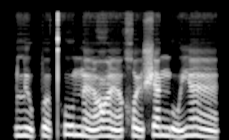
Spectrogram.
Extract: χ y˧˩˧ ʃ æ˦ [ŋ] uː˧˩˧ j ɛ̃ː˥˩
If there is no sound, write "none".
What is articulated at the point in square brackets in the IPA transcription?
ŋ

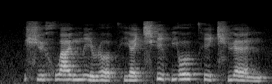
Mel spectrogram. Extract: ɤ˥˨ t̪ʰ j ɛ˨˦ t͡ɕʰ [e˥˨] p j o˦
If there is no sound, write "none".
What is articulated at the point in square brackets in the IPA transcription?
i˥˨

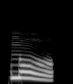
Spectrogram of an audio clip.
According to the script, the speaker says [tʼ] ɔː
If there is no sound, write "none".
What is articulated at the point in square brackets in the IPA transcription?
n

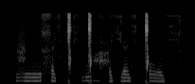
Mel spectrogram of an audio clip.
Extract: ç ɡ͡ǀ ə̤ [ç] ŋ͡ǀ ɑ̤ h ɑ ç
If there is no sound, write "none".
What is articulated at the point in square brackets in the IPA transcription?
ç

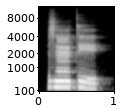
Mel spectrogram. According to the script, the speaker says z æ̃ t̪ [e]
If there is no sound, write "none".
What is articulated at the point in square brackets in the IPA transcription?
e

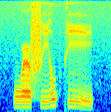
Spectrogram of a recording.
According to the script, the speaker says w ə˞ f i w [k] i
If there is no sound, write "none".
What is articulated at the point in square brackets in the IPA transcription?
k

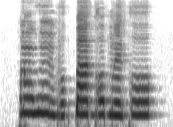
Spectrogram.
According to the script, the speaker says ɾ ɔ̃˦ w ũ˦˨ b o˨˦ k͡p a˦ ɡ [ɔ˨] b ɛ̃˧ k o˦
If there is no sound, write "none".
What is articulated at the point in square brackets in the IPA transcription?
ɔ˦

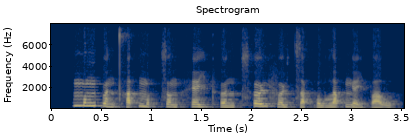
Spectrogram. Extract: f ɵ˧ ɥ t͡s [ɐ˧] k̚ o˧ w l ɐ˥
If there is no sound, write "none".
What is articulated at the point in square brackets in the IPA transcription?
ɐ˧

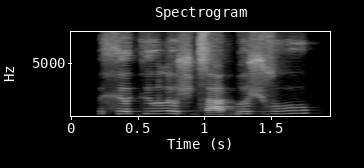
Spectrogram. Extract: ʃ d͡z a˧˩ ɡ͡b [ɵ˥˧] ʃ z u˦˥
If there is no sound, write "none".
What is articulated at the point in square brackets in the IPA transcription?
ɵ˥˧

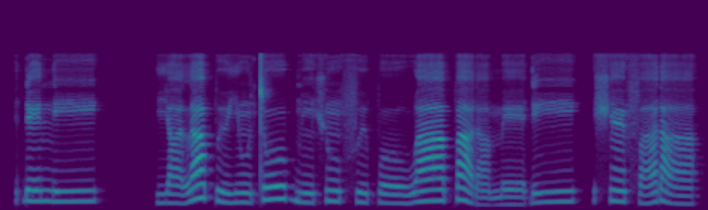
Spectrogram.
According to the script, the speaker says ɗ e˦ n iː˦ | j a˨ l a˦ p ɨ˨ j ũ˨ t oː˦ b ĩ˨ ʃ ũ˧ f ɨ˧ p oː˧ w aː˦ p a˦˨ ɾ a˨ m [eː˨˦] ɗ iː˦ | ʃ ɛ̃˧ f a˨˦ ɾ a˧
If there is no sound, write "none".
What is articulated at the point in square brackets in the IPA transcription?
eː˨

